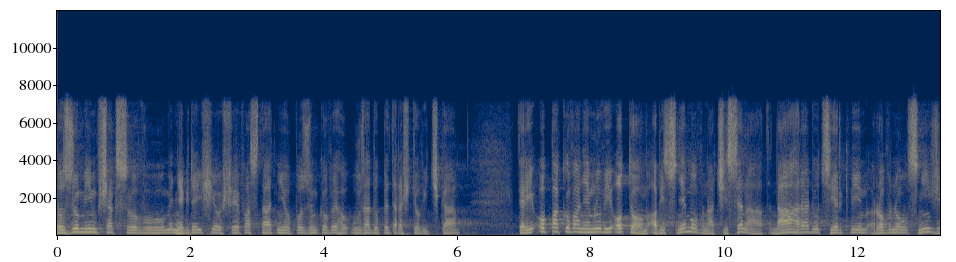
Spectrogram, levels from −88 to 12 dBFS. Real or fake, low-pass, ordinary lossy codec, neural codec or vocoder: real; 7.2 kHz; Opus, 64 kbps; none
